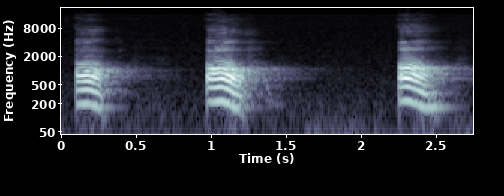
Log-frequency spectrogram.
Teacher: آواز جو ہے سکڑنے سے اور زبان پیچھے کو جاتی ہے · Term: آئین کی آواز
